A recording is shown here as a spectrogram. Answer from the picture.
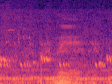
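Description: Drama background sound effects: short chirping calls repeating every few tenths of a second over a steady low drone, with a brief voice-like murmur about a second in.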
